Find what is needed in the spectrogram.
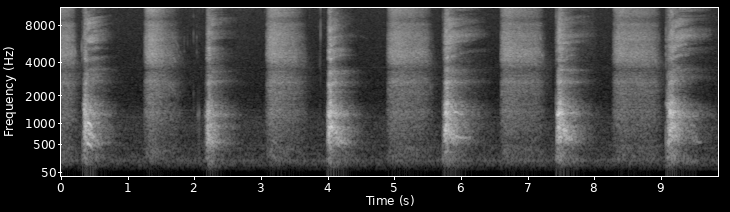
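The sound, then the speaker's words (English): Forceful breathing exercise: six sharp, quick exhales pushed out from the stomach alternate with softer inhales in an even rhythm. Each breathy, hissing exhale starts abruptly, and no one talks. “So it goes inhale, quick exhale. Inhale, exhale, inhale.”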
